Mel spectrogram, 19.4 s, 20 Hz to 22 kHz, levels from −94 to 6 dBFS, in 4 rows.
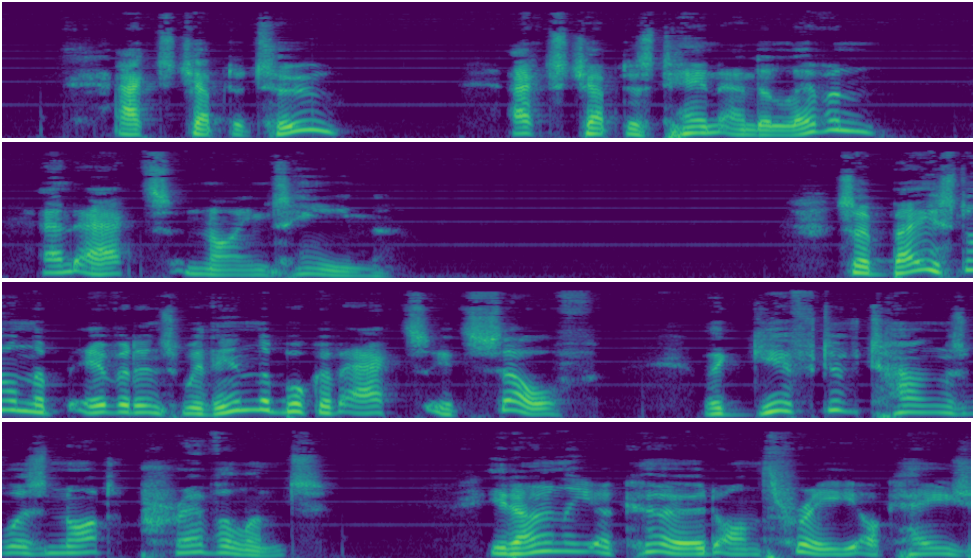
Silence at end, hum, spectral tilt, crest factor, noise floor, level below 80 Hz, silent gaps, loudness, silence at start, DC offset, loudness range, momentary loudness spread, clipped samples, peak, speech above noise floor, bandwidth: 0 s; none; -5 dB/octave; 24 dB; -75 dBFS; -52 dBFS; none; -24 LUFS; 0.4 s; under 0.1%; 7 LU; 11 LU; under 0.1%; 0 dBFS; 52 dB; 17 kHz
